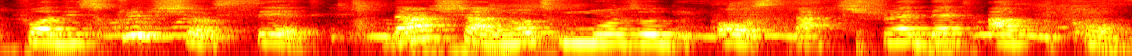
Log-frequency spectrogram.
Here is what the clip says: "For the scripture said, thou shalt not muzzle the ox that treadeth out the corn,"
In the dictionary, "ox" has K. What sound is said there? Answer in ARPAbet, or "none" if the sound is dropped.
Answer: none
